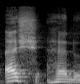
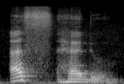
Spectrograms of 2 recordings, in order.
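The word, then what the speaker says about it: أشهد: yang mengisi Koleksi adalah Asyhadu yang mesti kita perhatikan Sin Asyhadu Sin sukun bukan ashaddu bukan Sin tapi Shin asyhadu alla nah ini ada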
